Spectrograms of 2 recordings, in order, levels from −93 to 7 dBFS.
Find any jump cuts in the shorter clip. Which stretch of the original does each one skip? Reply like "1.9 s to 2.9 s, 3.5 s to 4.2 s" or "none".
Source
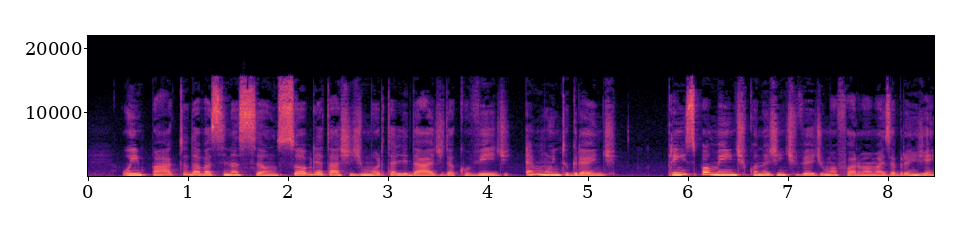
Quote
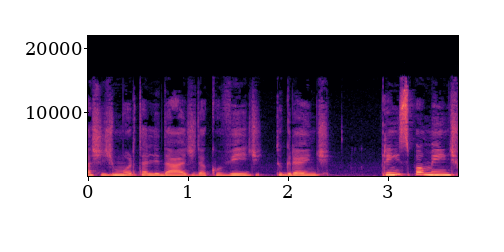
4.4 s to 4.8 s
